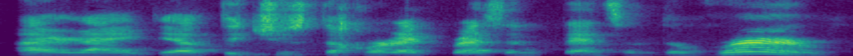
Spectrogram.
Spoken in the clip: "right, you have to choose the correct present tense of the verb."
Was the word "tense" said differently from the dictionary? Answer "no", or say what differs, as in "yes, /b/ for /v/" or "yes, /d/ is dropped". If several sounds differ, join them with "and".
no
